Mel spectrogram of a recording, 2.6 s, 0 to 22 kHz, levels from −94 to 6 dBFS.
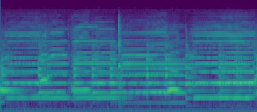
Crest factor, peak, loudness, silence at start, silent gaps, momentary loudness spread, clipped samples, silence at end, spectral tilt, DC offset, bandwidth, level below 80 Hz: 14 dB; -16 dBFS; -30 LUFS; 0 s; none; 3 LU; under 0.1%; 0 s; 1.5 dB/octave; under 0.1%; 16 kHz; -64 dBFS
